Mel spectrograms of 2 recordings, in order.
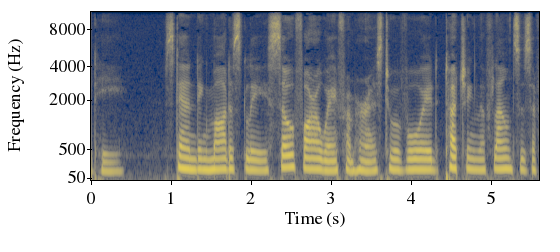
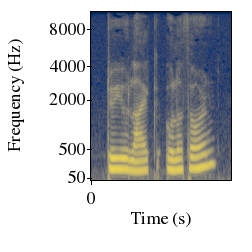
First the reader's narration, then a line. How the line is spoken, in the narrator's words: said Mr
